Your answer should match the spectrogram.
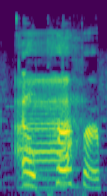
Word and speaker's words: Purpur: Purper. P-U-R-P-U-R.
